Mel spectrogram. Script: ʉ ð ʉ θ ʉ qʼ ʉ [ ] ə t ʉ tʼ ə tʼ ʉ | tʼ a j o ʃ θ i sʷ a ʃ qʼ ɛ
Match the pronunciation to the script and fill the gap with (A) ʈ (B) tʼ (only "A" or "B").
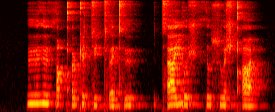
A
